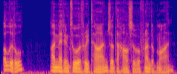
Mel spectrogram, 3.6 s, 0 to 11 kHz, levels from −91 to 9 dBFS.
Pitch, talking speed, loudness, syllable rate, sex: 90 Hz, 285 wpm, -19 LUFS, 6.9 syllables/s, male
